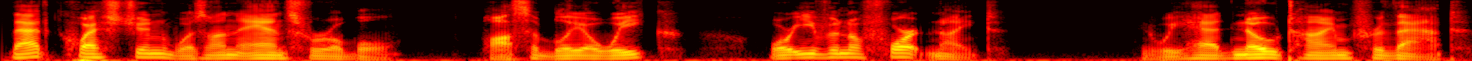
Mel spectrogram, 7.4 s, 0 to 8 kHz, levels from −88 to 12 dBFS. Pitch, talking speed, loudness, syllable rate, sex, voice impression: 100 Hz, 145 wpm, -23 LUFS, 4.8 syllables/s, male, masculine, middle-aged, tensed, powerful, fluent, calm, slightly mature, wild, lively, slightly strict, slightly sharp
